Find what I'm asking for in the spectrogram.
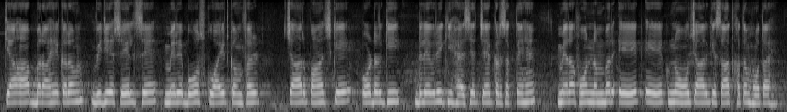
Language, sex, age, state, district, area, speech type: Urdu, male, 18-30, Uttar Pradesh, Saharanpur, urban, read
